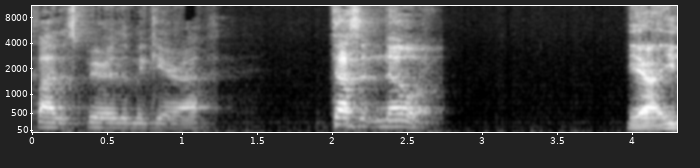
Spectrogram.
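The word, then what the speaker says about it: Megaera: The Megara. It is Megara.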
